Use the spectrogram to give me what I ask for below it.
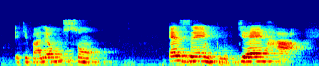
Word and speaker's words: guerra: Em guerra eu tenho dois dígrafos. Por quê? Quando eu pronuncio gué, eu estou pronunciando apenas o som de uma vogal. As duas vogais, o U e o E, equivalem ao som de uma, certo?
